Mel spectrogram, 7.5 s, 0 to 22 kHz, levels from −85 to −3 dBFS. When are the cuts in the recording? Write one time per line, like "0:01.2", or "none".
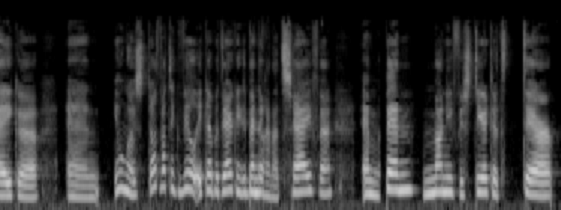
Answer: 0:01.4
0:02.1
0:02.9
0:03.5
0:05.0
